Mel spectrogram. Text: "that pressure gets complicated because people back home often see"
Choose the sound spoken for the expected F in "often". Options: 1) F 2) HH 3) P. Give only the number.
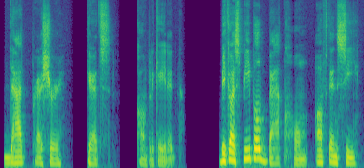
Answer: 1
